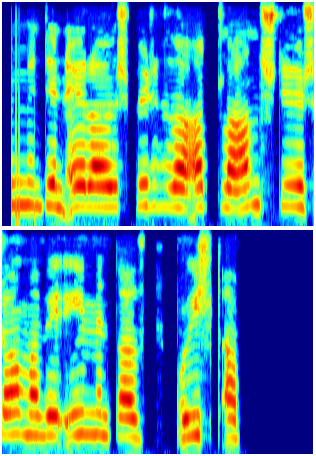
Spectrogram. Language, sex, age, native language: Icelandic, female, 40-49, Danish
